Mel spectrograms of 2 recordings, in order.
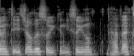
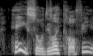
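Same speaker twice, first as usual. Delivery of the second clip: overjoyed, chipper, friendly voice, high and raised; 6 semitones higher, 6 dB louder than usual. Retelling what a man they work with said to them, imitating a really happy tone. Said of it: "really happy tone".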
